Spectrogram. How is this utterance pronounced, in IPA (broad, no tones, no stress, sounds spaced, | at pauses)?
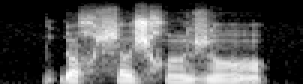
ɗ o χ ɬ ɤ ʒ χ õ ɮ ɔ̃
